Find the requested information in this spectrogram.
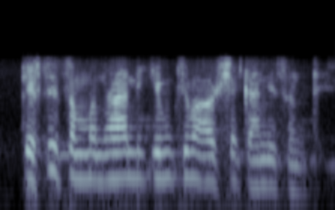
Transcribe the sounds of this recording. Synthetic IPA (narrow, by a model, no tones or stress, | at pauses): kesisəmbənd̪ʱənanikimkimaʋəɕjəkanisənt̪e̥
